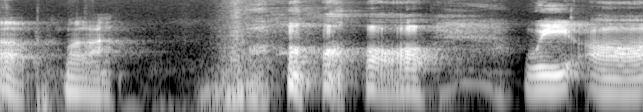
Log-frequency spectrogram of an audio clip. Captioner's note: air whooshing; laughing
